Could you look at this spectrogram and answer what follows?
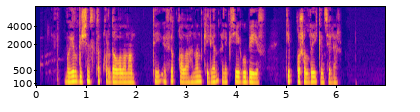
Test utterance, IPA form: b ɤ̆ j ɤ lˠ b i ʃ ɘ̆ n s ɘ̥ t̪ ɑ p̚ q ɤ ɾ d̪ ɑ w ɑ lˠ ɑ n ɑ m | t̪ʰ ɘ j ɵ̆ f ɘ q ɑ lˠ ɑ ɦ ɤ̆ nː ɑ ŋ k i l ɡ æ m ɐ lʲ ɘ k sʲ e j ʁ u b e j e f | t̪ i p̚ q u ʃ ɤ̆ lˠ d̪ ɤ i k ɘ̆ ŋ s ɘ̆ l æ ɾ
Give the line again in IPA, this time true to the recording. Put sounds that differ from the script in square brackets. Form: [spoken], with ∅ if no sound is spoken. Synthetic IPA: b ɤ̆ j ɤ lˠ b i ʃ ɘ̆ n s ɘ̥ t̪ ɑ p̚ q ɤ ɾ d̪ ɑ w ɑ lˠ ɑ n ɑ m | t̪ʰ ɘ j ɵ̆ f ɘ q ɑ lˠ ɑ ɦ ɤ̆ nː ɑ ŋ k i l ɡ æ [n] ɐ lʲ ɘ k sʲ e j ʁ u b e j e f | t̪ i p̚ q u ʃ ɤ̆ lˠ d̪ ɤ i k ɘ̆ [n] s ɘ̆ l æ ɾ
